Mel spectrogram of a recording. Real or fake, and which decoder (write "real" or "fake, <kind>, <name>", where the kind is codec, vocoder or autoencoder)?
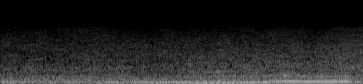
fake, codec, DAC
